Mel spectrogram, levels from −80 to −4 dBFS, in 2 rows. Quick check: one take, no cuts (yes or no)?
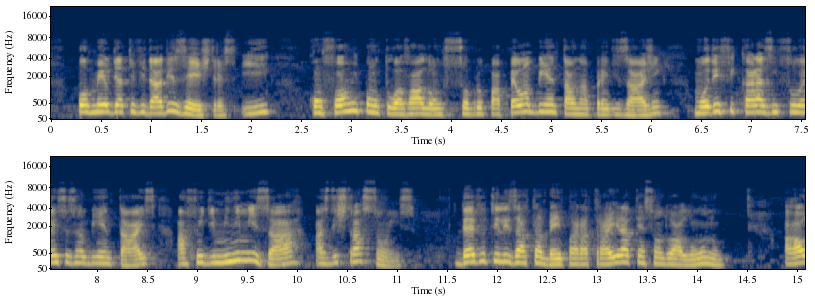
no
